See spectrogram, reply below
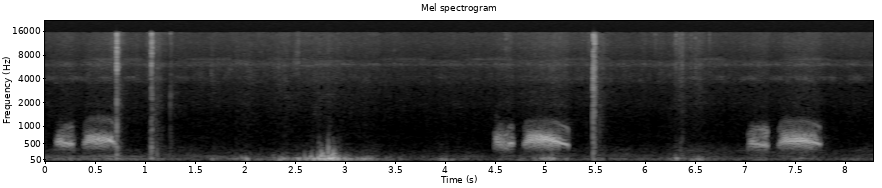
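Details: Spotted dove in an upland field giving đồng thúc gù coos: three separate short-then-long falling coo phrases spaced several seconds apart, with sharp clicks and a low thumping noise between them.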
